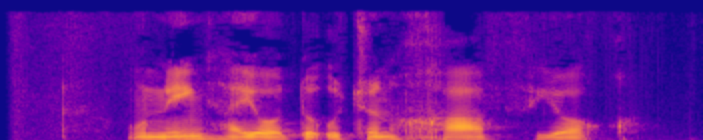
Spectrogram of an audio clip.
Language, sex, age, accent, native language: Uzbek, male, 18-24, Buxoro, Uzbek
